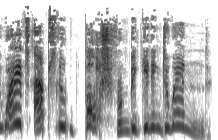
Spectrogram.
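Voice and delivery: put-on very high, loud girlish indignation; indignant shout. Polly shouting down the Queen's story, indignant. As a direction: fling the denial at her. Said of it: "shouted Polly".

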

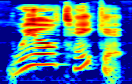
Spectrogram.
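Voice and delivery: high, slow, happy acceptance; delighted acceptance. Acted. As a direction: take it gladly as Jack. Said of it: "said Jack and his friends".

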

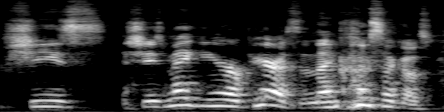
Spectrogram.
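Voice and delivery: usual speaking voice

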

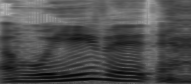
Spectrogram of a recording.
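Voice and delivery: high, loud Scottish "wee bit"; Scottish accent. Shown as a demonstration. Copying dad's Scottish accent on request, loud and high. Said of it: "Yeah, like that".

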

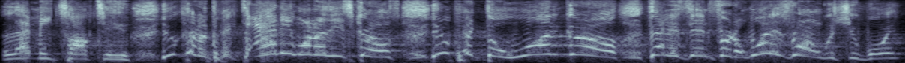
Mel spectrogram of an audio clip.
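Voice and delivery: scolding mother-in-law. Pretend. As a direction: play the nagging mother scolding her boy. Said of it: "She's probably like".

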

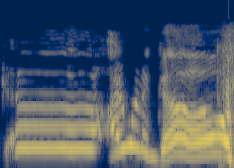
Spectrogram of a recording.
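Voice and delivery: high, small, reluctant voice; timid protester voice. Retold or imitated. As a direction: squeak it out like a scared recruit. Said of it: "the third line was gonna be like".

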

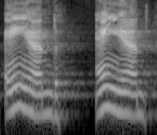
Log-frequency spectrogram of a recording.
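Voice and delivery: each "and" set apart and drawn out; stressed "and". Shown as a demonstration. Preacher shows the congregation the repeated word, each "and" stressed. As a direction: land firmly on "and", then "and". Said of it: "shows emphasis on all the things".

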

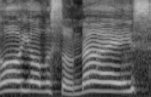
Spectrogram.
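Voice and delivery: high, slow, sweet lady voice; gushing call center lady. Retold or imitated. Call center ladies thanking the hackers, high sweet coo. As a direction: coo it like a grateful receptionist.

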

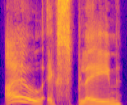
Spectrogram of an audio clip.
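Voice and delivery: high, slow, sly fox; sly fox warning. Acted. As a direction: warn him slowly, sweetly threatening. Fox speaks.

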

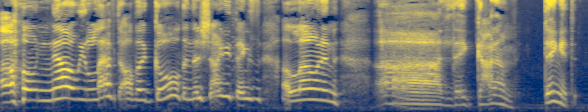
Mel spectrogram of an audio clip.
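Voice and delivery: very high dismayed voice; high dismayed character voice. Acted. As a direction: lament the stolen gold. Treasure stolen, dismay.

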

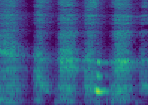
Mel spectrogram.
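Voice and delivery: quiet, breathy little sobs; short soft whimpering puffs; small sobs. Shown as a demonstration. Showing viewers what her crying wasn't, small quiet sobs. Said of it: "I'm not crying like".

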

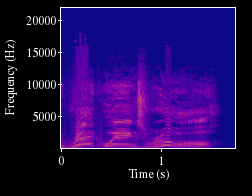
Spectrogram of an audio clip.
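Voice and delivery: high, slow mock cheer yell. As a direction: belt it out like a hockey fan.

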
